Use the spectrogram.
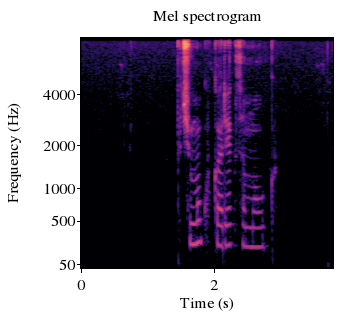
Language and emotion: Russian, neutral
